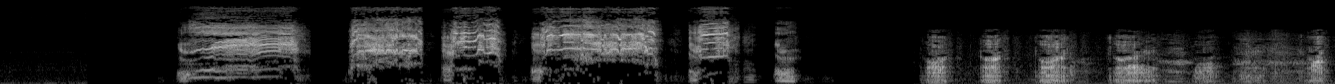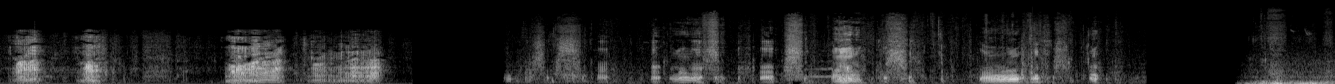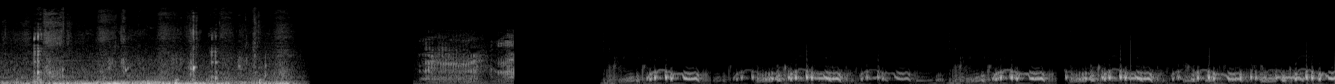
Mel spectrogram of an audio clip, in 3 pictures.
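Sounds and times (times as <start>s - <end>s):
pig squealing: 1.8s - 8.0s
pig grunting: 9.2s - 14.5s, 15.6s - 17.3s, 18.6s - 24.6s.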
